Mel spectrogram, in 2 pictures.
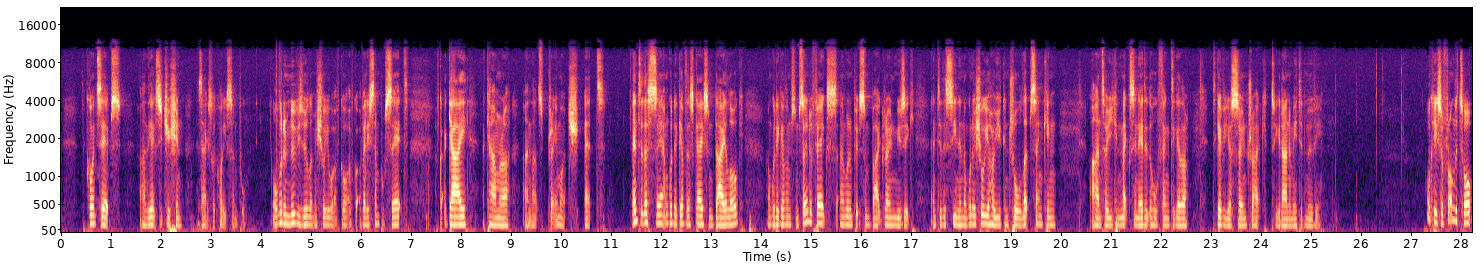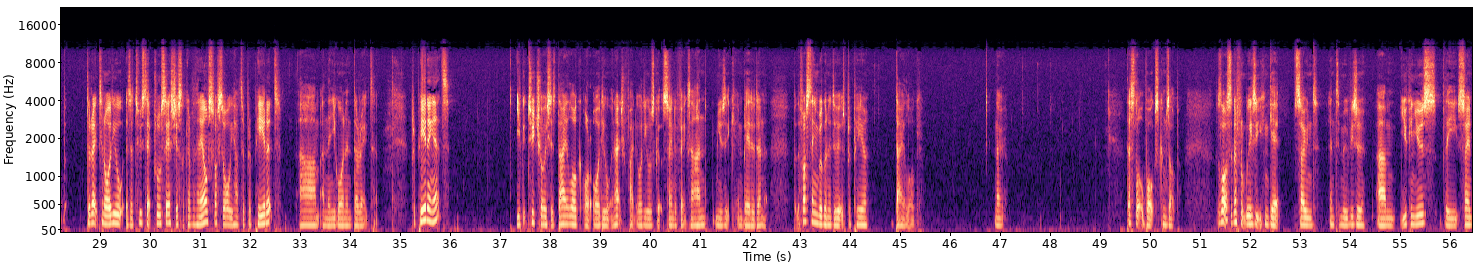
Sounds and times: Speech: 0.4s - 19.9s, 20.6s - 25.3s, 27.3s - 34.6s, 35.2s - 36.1s, 37.2s - 45.5s, 46.7s - 47.2s, 49.5s - 50.6s, 51.3s - 56.4s.

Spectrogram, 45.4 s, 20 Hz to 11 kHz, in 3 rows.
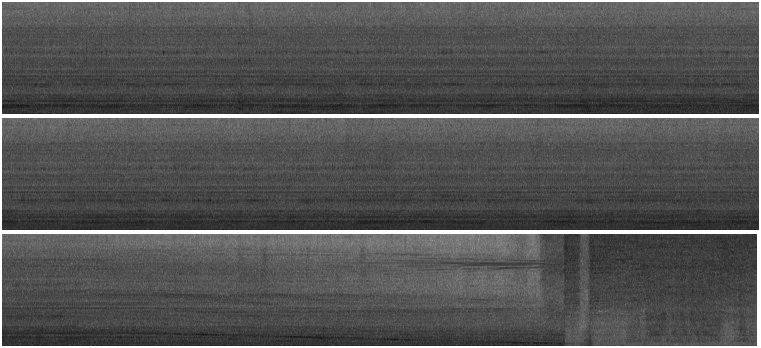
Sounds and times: Ratchet, pawl: 0.0s - 36.0s, 40.4s - 45.3s.

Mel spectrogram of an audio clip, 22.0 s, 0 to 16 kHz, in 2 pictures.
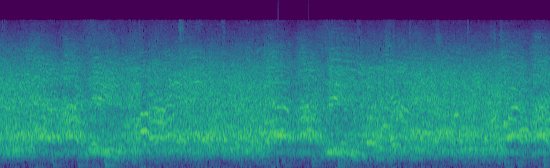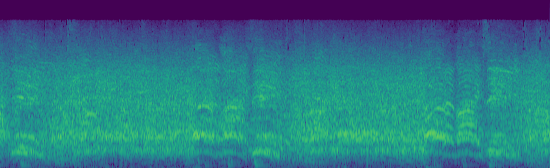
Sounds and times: Speech: 6.5s - 11.4s, 19.5s - 21.4s.

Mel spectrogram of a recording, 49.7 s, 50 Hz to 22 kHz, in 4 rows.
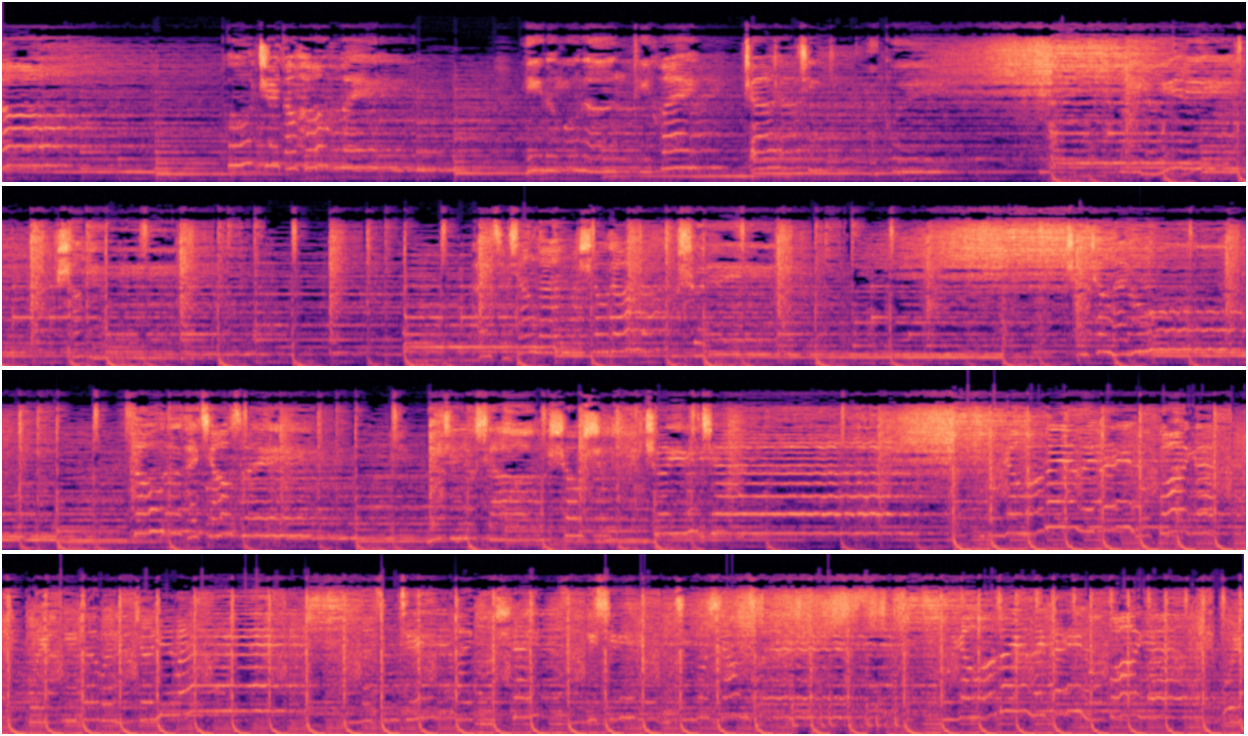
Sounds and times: Music: 0.0s - 49.7s.

